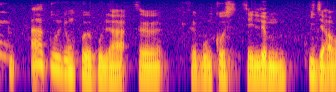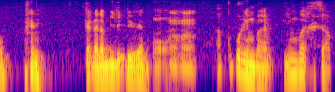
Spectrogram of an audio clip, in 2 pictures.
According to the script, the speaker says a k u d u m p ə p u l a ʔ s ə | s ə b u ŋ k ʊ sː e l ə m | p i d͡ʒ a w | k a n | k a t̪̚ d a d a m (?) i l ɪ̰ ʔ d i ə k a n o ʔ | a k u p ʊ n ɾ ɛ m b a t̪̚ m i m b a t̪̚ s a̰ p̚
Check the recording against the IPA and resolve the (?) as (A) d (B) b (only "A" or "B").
B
